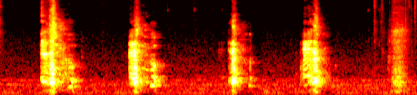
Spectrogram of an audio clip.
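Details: Run of five short, sharp, explosive sneezes about a second apart from a person; repeated sneezing.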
